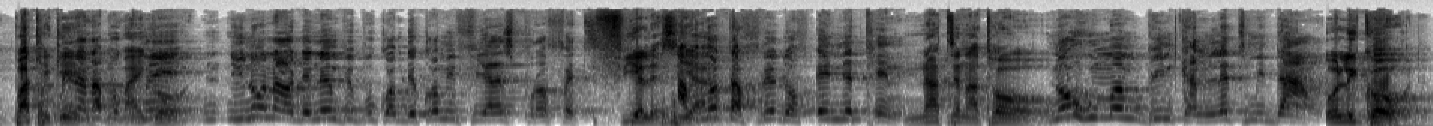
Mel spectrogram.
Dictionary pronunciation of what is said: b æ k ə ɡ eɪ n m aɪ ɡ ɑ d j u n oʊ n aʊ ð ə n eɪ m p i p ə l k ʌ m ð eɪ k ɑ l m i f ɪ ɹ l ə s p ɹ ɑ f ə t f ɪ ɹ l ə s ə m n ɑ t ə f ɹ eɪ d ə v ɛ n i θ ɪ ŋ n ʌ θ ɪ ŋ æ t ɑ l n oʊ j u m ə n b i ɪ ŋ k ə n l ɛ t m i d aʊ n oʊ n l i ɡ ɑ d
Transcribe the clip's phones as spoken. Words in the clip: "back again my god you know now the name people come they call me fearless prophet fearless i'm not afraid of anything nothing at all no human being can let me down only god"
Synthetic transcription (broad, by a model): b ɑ k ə ɡ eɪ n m aɪ ɡ ɑ d j u n oʊ n aʊ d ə n eɪ m p i p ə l k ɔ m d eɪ k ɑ m i f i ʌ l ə s p ɹ ɑ f ə t f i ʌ l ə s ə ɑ n ɑ t ə f ɹ eɪ d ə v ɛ n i t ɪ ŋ n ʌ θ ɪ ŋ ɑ t ɑ l n oʊ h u m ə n b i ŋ k ə n l ɛ t m i d aʊ n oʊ l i ɡ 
